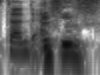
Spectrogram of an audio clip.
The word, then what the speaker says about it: Dundas: Well, I think they've changed it now, but like, yes, it is Dundas.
